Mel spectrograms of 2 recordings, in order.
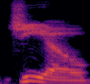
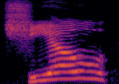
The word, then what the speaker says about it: Chio: Anyways, so Hioshi goes on to pick up his racer to eventually have Chio or at some points it is to sound like Gio, but it's Chio.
